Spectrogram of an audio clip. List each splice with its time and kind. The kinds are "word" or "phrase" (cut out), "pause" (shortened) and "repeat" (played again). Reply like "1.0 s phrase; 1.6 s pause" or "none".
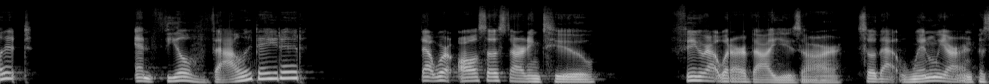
none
